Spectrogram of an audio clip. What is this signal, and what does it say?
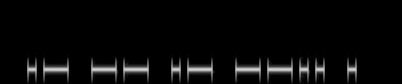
Morse code, heard as a keyed tone, about 15 wpm, 700 Hz. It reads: AMAZE
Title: Pangram Challenge v2 - 15wpm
